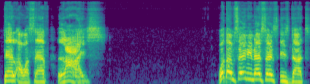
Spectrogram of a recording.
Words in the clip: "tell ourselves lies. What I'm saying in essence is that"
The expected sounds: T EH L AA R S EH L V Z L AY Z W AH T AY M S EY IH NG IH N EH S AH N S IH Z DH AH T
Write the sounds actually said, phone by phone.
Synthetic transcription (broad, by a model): T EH L AA W S EH L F L AY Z W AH T AY M S EY IH NG IH N EH S AH N S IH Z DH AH T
